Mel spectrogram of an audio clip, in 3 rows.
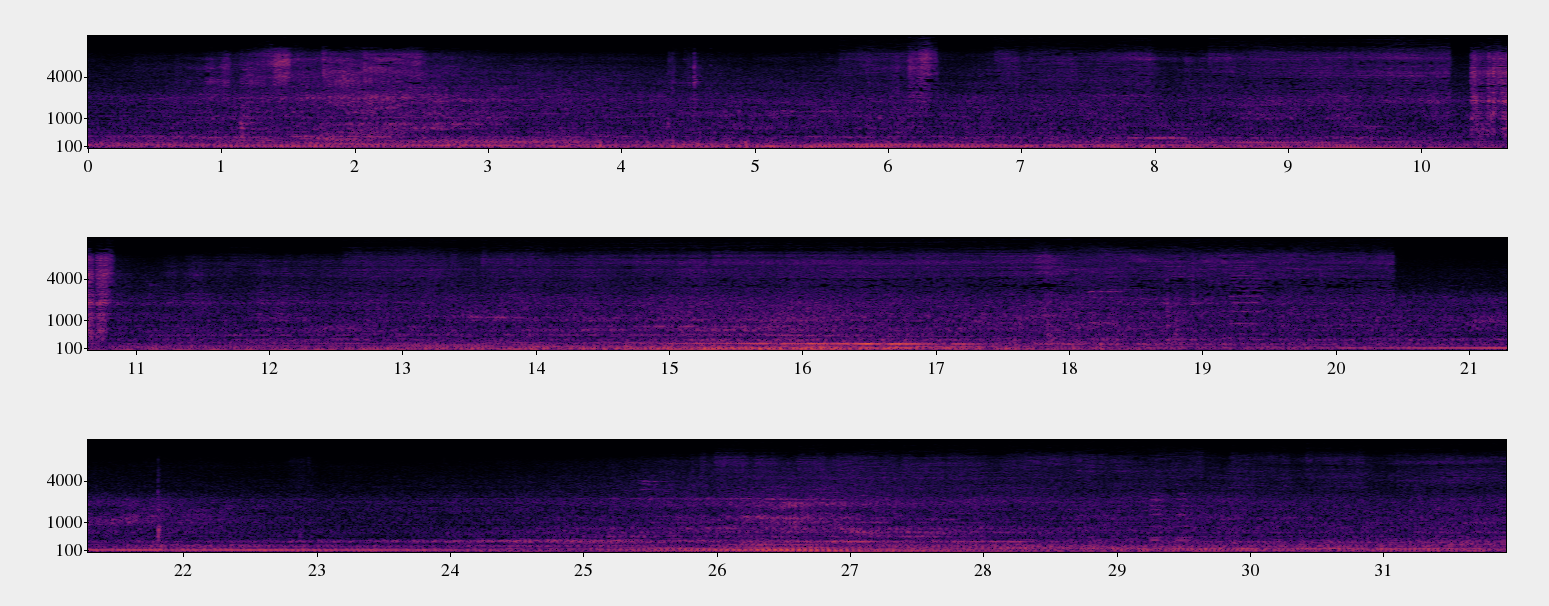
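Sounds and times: vehicle engines passing: 0:00.0 - 0:31.9
loud burst of noise: 0:05.0 - 0:20.5, 0:25.7 - 0:31.9.

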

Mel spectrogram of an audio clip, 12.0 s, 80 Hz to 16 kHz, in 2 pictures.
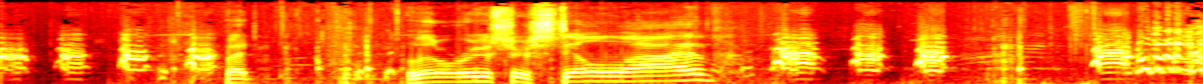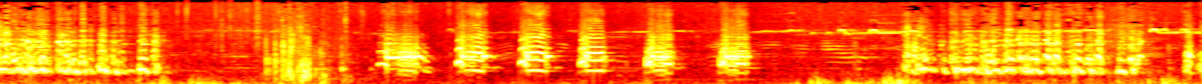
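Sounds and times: turkey gobbling: 0:00.0 - 0:02.1, 0:03.5 - 0:04.8, 0:05.4 - 0:06.9, 0:07.8 - 0:09.9, 0:10.5 - 0:12.0.

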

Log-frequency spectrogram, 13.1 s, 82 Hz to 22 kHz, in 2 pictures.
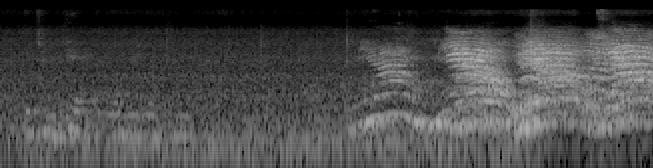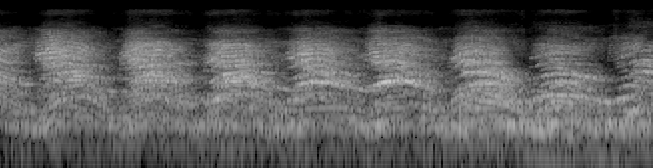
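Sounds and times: children calling in unison: 0:03.4 - 0:13.0.

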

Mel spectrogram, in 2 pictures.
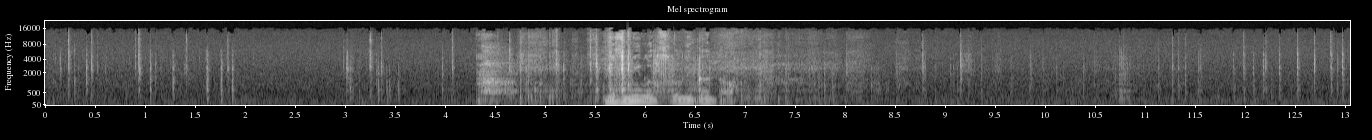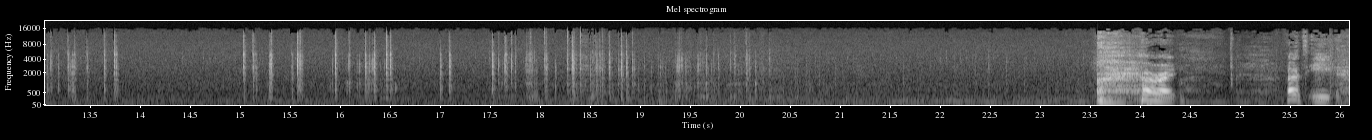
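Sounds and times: foam containers creaking and clicking: 0:00.0 - 0:02.0, 0:03.0 - 0:13.9, 0:15.0 - 0:21.3.

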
